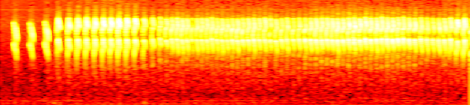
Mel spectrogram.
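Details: Common linnet field-style (campero) song used to tutor young linnets: a long, fast trill of bright, even notes, beginning loosely spaced and then steadying into a rapid, regular rattle that runs throughout, over a faint low hum.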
